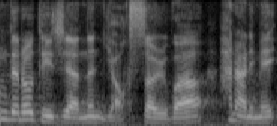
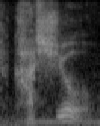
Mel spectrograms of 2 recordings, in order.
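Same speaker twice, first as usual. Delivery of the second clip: short, lower Chungcheong drawl; Chungcheong dialect; 5 semitones lower, slower than usual. Retold or imitated. Preacher mimics Chungcheong speech for the congregation, terse low Chungcheong dialect. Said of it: "충청도는 아주 간단합니다".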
